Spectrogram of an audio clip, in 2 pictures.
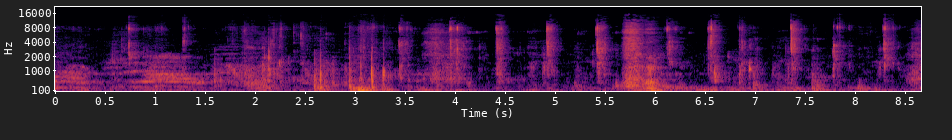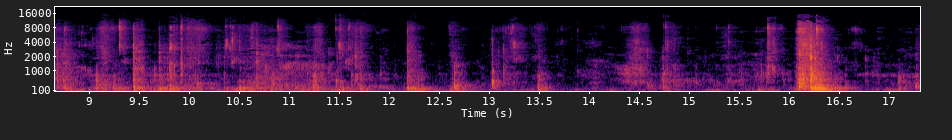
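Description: A person chewing a mouthful of rice and fried fish, with many small clicking mouth sounds throughout and a louder burst about a second before the end.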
